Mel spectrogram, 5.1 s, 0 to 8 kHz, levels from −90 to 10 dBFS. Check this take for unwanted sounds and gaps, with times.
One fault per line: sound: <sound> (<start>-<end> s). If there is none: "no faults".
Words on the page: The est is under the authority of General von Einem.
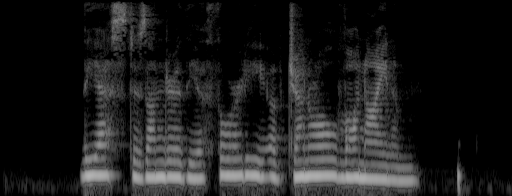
no faults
